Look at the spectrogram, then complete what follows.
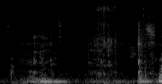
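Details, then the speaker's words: Toshiba BW-3112 Japanese kanji typewriter after reinstalling type bars and cleaning: light, even sliding with soft clicks as the character selector moves, no catching or drag; earlier excess friction is gone and selection is now smooth. "now you can nice and smoothly select whatever uh yeah the point said like earlier there was way too much friction for you to be able to easily slew to a single character"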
